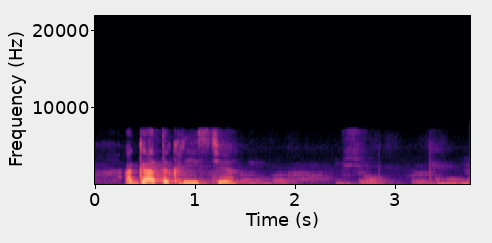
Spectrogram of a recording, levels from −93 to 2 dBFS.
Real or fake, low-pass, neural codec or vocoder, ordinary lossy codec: fake; 7.2 kHz; vocoder, 44.1 kHz, 80 mel bands, Vocos; none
